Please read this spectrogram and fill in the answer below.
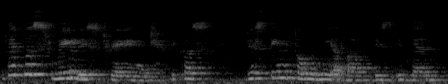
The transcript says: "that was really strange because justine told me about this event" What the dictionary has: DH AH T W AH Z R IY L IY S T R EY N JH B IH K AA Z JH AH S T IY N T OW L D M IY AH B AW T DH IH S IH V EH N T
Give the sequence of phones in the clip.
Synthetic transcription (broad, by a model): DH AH T W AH S R IY L IY S T R EY N JH B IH K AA S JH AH S T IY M T OW L D M IY AH B AW T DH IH S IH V EH N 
